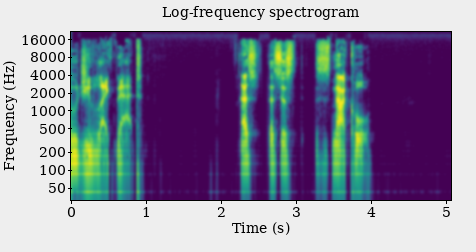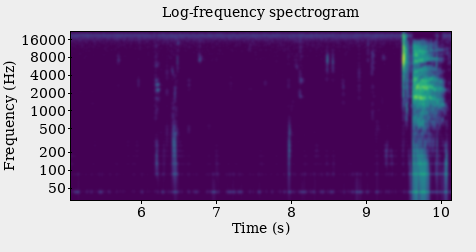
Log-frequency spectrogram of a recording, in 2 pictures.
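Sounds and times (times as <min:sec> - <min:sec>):
speech: 0:00.0 - 0:01.0, 0:02.2 - 0:04.0
wet mouth clicks: 0:05.7 - 0:09.7
slurping gulp of water: 0:06.2 - 0:07.0.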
